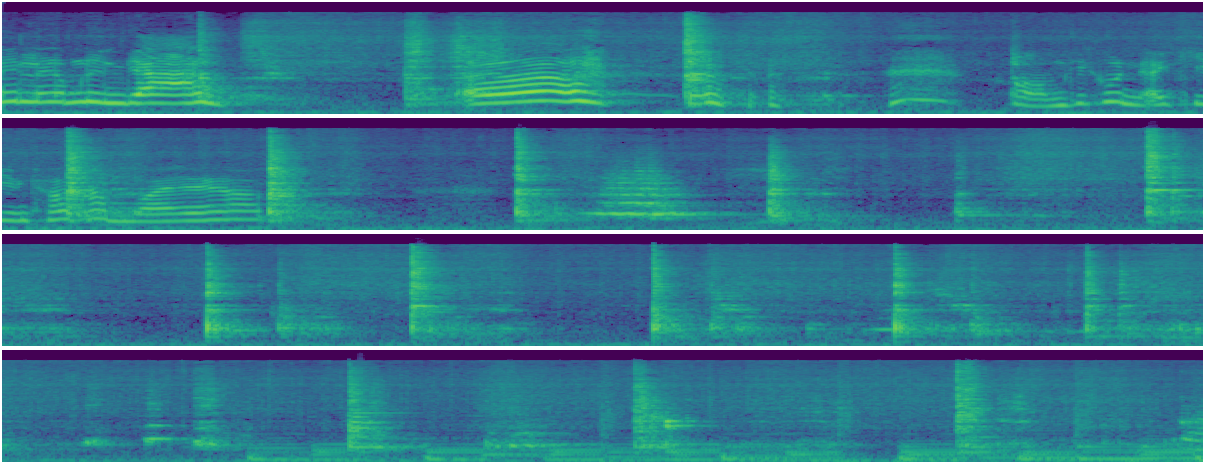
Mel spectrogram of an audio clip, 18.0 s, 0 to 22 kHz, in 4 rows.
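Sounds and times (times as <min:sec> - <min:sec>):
meat sizzling: 0:00.0 - 0:18.0
spatula scraping a pan: 0:00.6 - 0:03.3, 0:04.6 - 0:18.0.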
